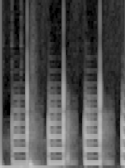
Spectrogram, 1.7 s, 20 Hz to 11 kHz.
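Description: A phone keypad tone for the number 7 beeps repeatedly, four short, even electronic bursts in a steady rhythm. A deep bass rumble sits under the first one, and no one speaks.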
